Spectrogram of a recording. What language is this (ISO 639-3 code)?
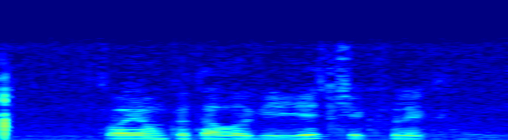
rus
